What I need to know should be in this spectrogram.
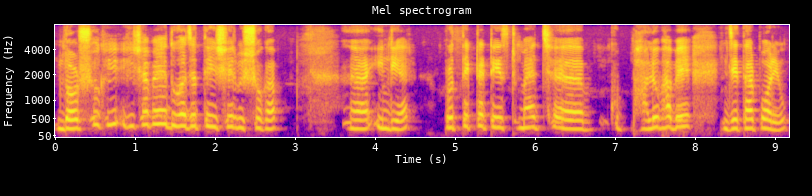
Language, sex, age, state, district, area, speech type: Bengali, female, 18-30, West Bengal, Uttar Dinajpur, urban, spontaneous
